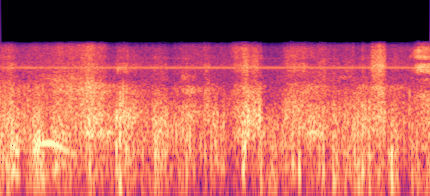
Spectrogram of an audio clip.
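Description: Snow crunching and snowsuit rustling as a child crawls on his belly through a packed-snow tunnel, an irregular run of small scrapes and crunches, with a short vocal sound about half a second in.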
